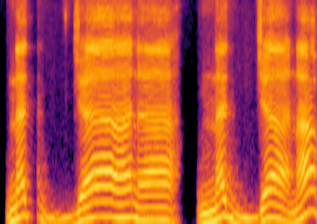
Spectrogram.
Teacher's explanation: qalqalahnya hilang karena terjadi idgham dilebur ke jim yang kedua jadi bukan dibaca najjaana tapi naj putus tuh suaranya naj.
